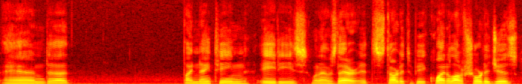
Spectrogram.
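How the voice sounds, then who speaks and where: A man in his fifties from Romania, recalling his childhood in an interview at a measured, hesitant pace with frequent pauses and fillers. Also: medium pitch, level tone, warm tone, clean tone. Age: 50s. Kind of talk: recounting childhood memories.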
